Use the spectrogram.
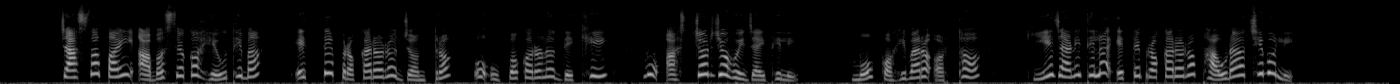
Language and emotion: Odia, surprised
